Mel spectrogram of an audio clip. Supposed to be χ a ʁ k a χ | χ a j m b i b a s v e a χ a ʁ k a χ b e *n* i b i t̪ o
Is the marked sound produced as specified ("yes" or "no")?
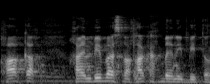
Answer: yes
